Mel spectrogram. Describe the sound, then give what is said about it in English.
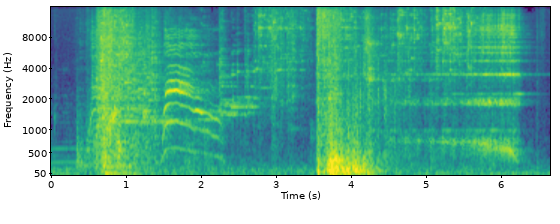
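A cat meows a couple of times in wavering cries, followed by a sudden loud crash like something shattering, with clattering noise trailing off afterward. No one speaks. “If I'm in a cat's body, is a cat in my body?”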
